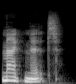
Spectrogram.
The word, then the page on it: magnet: British English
